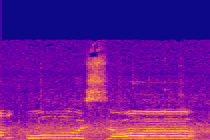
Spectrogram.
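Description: A woman singing two long held notes in turn, unaccompanied.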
